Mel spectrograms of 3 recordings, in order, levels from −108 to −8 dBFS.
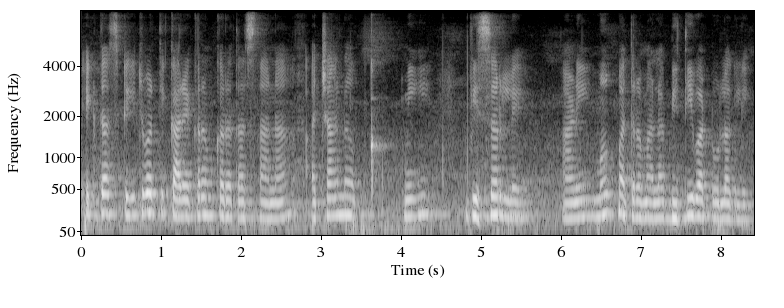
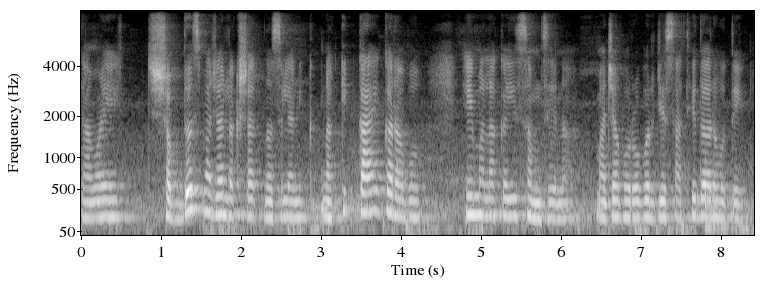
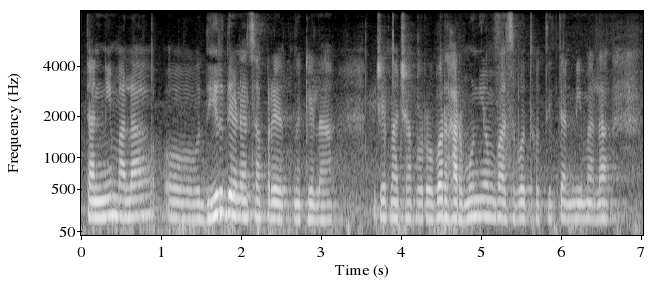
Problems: background sounds at intervals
